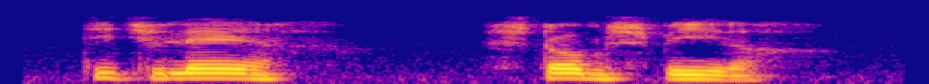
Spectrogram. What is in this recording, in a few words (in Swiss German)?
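"titulaer", Bas Rhin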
